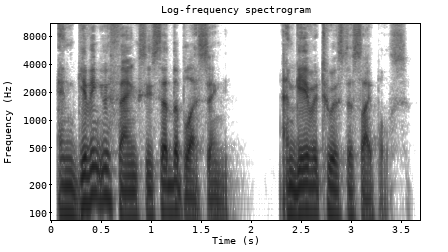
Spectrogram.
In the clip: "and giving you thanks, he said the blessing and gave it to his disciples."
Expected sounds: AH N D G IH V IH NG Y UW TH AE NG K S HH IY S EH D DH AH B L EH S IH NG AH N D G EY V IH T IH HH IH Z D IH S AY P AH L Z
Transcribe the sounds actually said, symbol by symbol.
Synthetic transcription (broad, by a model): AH N G IH V IH NG Y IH TH AE NG K S HH IY S EH D DH AH B L EH S IH NG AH N G EY V IH T IH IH Z D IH S AY P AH L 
